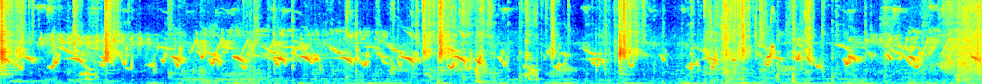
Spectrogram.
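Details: Group of pheasant chicks eating feed: continuous chorus of high descending peeps, many chicks calling at once, over a steady low hum and light pecking noises.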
